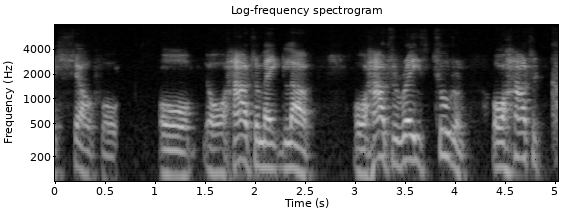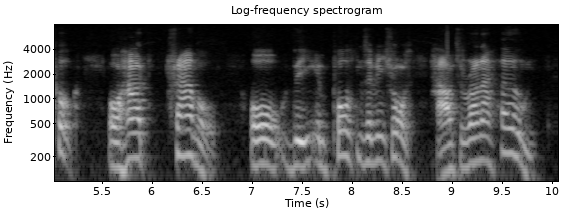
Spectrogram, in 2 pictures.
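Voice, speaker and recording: A man's fairly high-pitched voice with an English accent at a moderate pace. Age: 80s+. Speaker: author and scientist. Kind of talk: interview.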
